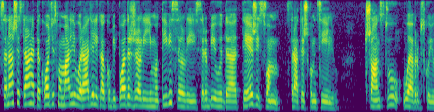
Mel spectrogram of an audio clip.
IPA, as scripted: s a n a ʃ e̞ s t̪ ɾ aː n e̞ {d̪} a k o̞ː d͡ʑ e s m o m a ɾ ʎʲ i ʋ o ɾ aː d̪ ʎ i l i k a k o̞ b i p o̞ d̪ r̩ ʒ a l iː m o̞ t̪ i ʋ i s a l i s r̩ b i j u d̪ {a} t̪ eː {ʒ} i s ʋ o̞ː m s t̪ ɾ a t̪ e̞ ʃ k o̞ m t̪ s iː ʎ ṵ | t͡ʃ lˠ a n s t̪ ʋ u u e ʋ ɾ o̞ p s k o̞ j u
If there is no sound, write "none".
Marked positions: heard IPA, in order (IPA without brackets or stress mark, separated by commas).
t̪, a, ʒ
